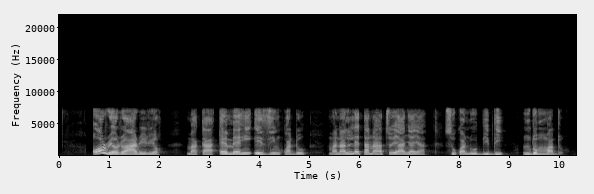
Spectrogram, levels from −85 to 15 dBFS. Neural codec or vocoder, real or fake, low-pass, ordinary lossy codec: vocoder, 44.1 kHz, 80 mel bands, Vocos; fake; 7.2 kHz; none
